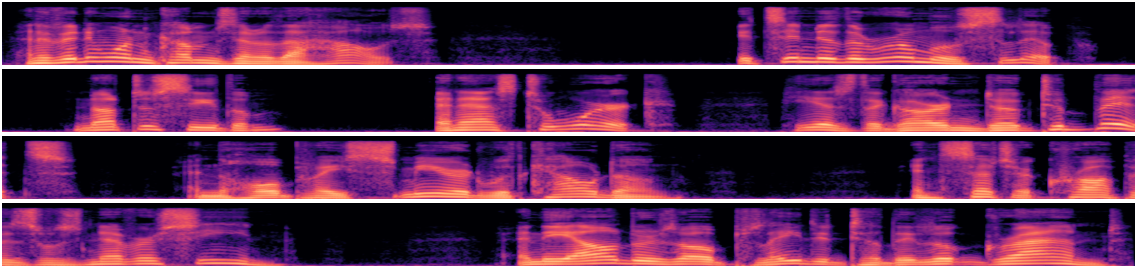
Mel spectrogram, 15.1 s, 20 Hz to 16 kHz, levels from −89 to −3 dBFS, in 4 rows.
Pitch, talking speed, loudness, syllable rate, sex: 140 Hz, 215 wpm, -19 LUFS, 6.0 syllables/s, male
